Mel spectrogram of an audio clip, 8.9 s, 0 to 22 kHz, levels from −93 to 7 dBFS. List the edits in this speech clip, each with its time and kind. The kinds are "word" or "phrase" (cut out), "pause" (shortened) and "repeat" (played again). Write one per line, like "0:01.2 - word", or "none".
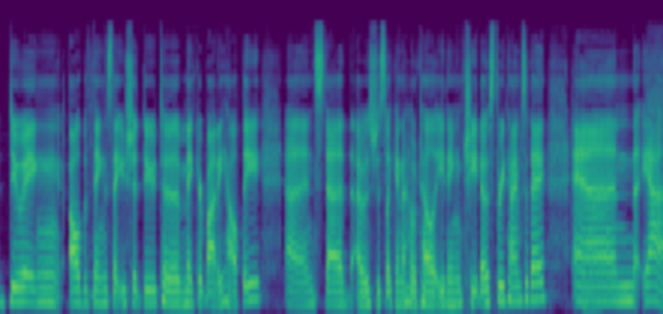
none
